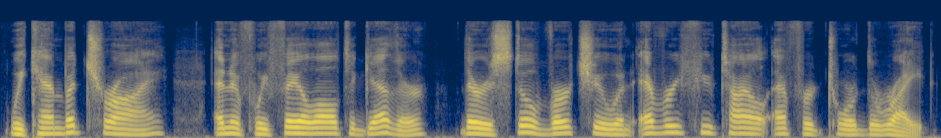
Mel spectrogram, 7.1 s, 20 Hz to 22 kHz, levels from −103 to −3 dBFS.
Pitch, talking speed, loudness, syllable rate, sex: 155 Hz, 170 wpm, -17 LUFS, 4.8 syllables/s, male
